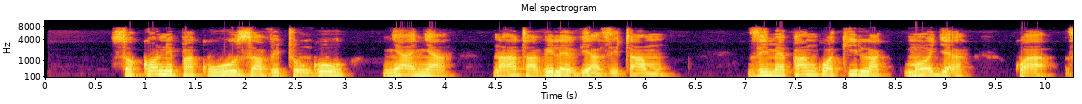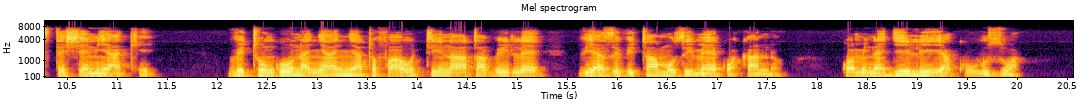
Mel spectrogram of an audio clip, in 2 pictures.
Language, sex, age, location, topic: Swahili, male, 18-24, Kisumu, finance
